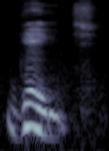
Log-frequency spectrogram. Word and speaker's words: gauge: it is very unusual you spell it like that and you pronounce gauge okay why I don't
